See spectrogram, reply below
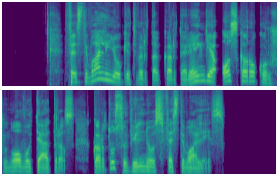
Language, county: Lithuanian, Klaipėda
